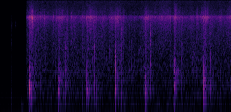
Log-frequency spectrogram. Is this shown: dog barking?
no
